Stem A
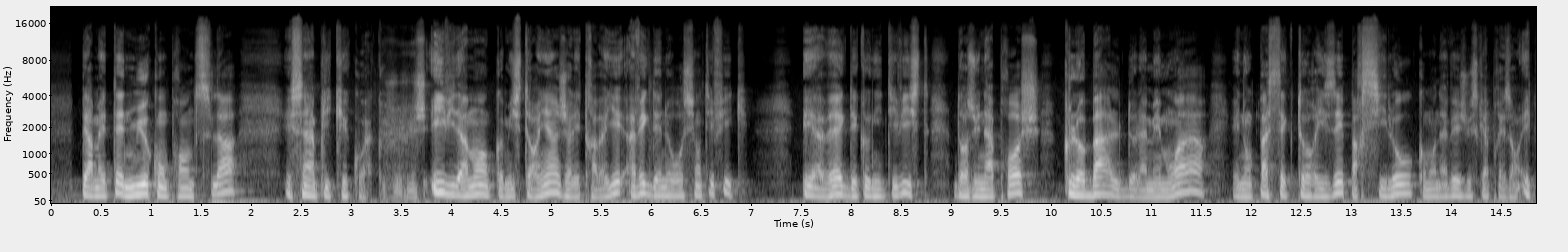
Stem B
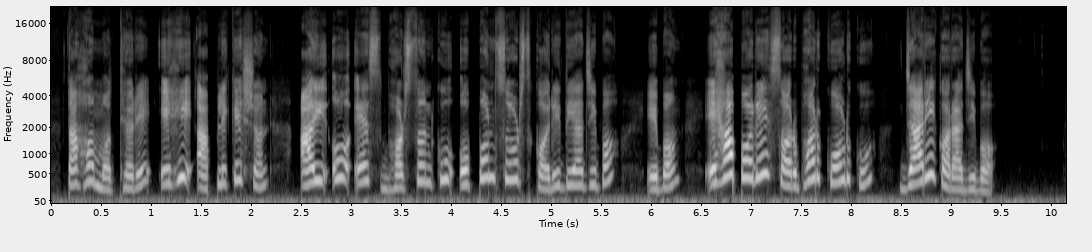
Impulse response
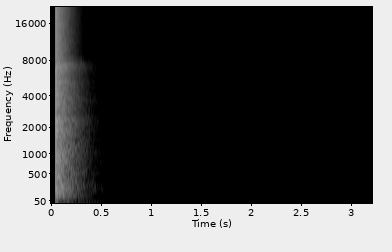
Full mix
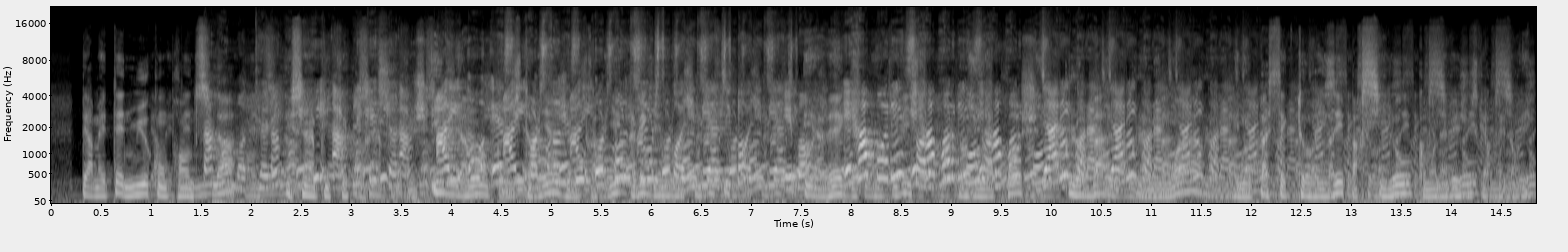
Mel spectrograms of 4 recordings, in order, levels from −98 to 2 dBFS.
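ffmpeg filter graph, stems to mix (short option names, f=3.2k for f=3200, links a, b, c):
-filter_complex "[0:a]dynaudnorm=f=200:g=11:m=10dB,volume=-7dB,asplit=2[a][b];[b]volume=-11dB[c];[1:a]dynaudnorm=f=970:g=5:m=11.5dB,adelay=1350,volume=-2dB,asplit=3[d][e][f];[e]volume=-12.5dB[g];[f]volume=-3.5dB[h];[2:a]atrim=start_sample=2205[i];[g][i]afir=irnorm=-1:irlink=0[j];[c][h]amix=inputs=2:normalize=0,aecho=0:1:667|1334|2001|2668|3335|4002|4669|5336:1|0.55|0.303|0.166|0.0915|0.0503|0.0277|0.0152[k];[a][d][j][k]amix=inputs=4:normalize=0,acompressor=threshold=-36dB:ratio=2"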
